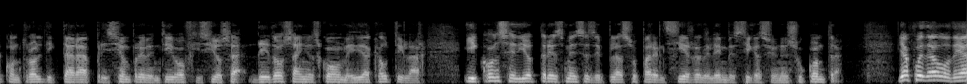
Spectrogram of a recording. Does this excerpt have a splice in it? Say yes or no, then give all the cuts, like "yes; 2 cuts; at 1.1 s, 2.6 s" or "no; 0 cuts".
no; 0 cuts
